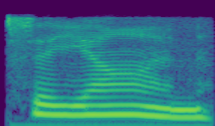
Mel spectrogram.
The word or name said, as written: Sayan Mountains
